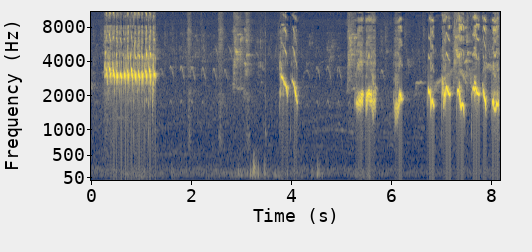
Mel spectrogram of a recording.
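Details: Common iora singing with mimicked filler phrases of canary and cililin: a rapid buzzy trill of about one second, then a pause and a quick series of short, clipped, slurred whistled notes delivered in bursts.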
